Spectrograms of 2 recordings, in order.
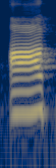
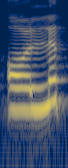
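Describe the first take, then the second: First: The vowel is 'ah' and the L is silent. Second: The vowel is 'aw' and the L is sounded. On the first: "इसको आक नहीं पढ़ना है" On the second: "या औलक भी नहीं पढ़ना है"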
